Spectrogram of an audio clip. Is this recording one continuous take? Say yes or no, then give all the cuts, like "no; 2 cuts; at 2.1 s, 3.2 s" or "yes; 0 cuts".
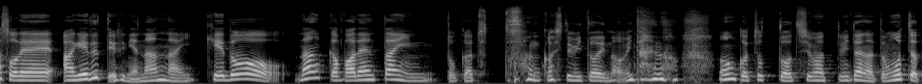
no; 1 cut; at 2.0 s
